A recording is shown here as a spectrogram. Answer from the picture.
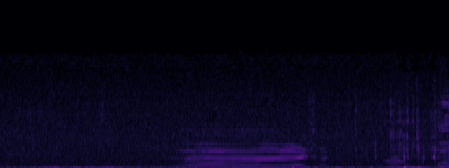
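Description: A cow mooing once in the distance: a single drawn-out moo lasting just over a second, starting about two seconds in, faint over a low background rumble.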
